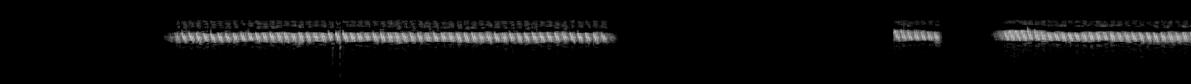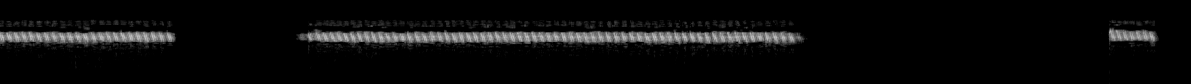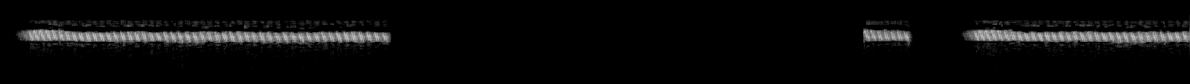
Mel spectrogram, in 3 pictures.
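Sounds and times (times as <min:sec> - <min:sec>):
canary trilling: 0:01.7 - 0:06.2, 0:09.0 - 0:09.4, 0:10.0 - 0:13.6, 0:15.0 - 0:20.0, 0:23.0 - 0:27.8, 0:32.5 - 0:35.7.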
